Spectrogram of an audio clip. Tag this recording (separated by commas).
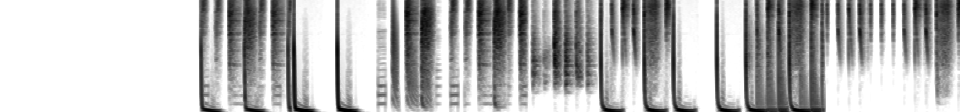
Trance music, Drum machine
